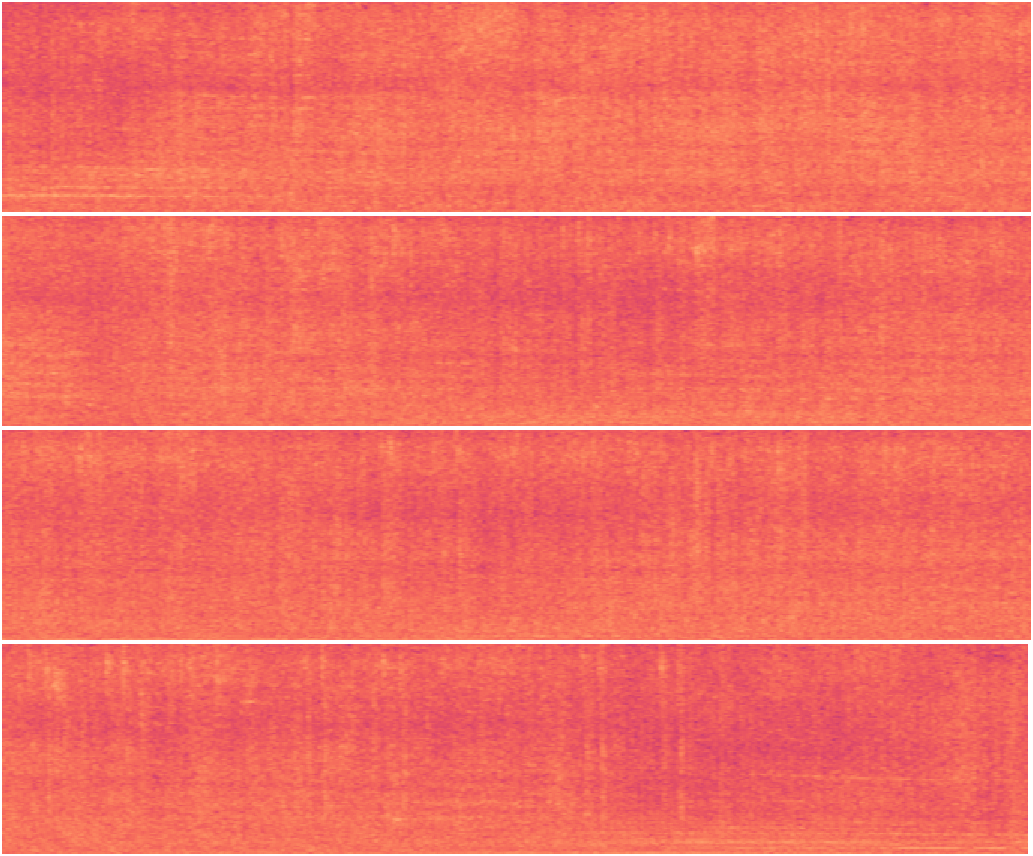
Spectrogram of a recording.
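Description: Freight cars (covered hoppers, then autoracks) rolling past close by: a steady, loud rumble of steel wheels on rail with clatter over the rail joints. Near the end a steady hum joins as a locomotive in the middle of the train draws near.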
